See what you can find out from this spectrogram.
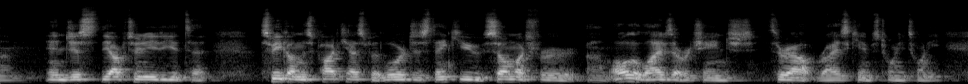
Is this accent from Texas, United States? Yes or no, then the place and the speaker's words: yes; Bushland, Texas, United States; from Bushland, Texas, currently going to A&M, Texas A&M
